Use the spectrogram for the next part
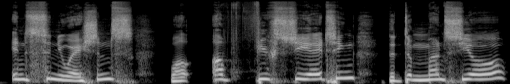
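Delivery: snobby critic. Acted. Podcaster reading a one-and-a-half-star review aloud, snobby critic voice. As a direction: read it like a haughty, self-important reviewer. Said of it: "get into my snobby critic voice".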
